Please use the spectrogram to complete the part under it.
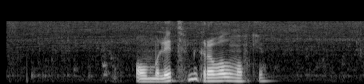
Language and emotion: Russian, positive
